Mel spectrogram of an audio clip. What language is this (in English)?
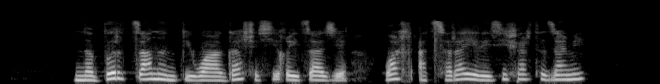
Abkhazian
